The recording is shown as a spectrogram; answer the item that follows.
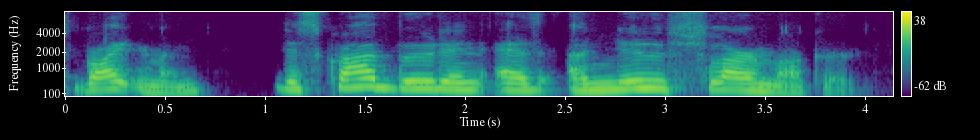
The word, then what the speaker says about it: Boodin: a specialist on one particular person John elaf buen is that how you pronounce it Michael Yes buen yes good um and he is the figure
